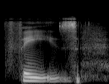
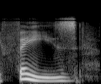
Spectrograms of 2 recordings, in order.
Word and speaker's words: phase: The apprenticeship phase. And when you say phase, make sure you use a Z. If not, it'll sound like face. So, phase. The apprenticeship phase.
